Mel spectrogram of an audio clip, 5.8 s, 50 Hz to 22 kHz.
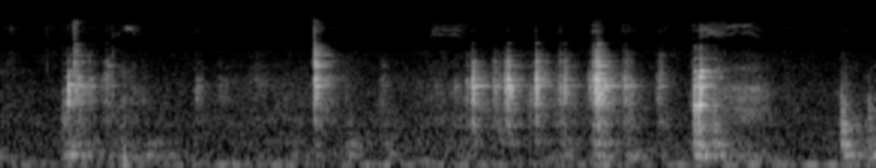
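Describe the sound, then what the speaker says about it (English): Mounting screws are driven by hand for a ROPS light kit on a 2024 Bad Boy Renegade mower, giving quiet, close ratcheting clicks in short irregular bursts. "screw this in, and I'm just going to screw them in loosely"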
